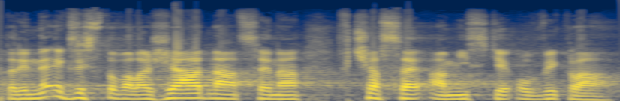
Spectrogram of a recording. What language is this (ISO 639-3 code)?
ces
